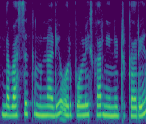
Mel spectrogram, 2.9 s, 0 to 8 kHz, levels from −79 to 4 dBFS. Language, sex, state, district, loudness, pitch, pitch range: Tamil, female, Tamil Nadu, Nilgiris, -18 LUFS, 225 Hz, 220-235 Hz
